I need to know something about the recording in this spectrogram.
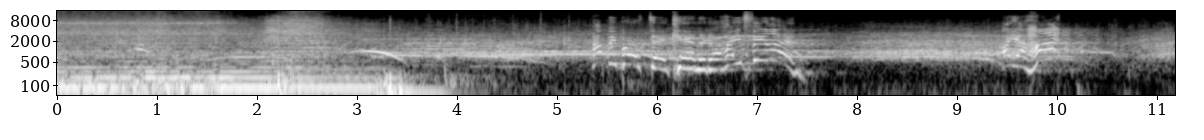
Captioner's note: applause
